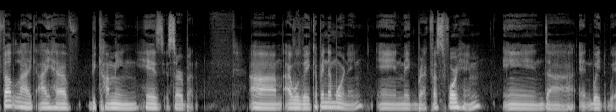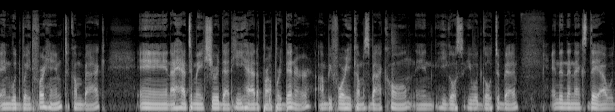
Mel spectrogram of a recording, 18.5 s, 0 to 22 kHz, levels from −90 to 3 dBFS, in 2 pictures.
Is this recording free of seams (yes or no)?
yes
